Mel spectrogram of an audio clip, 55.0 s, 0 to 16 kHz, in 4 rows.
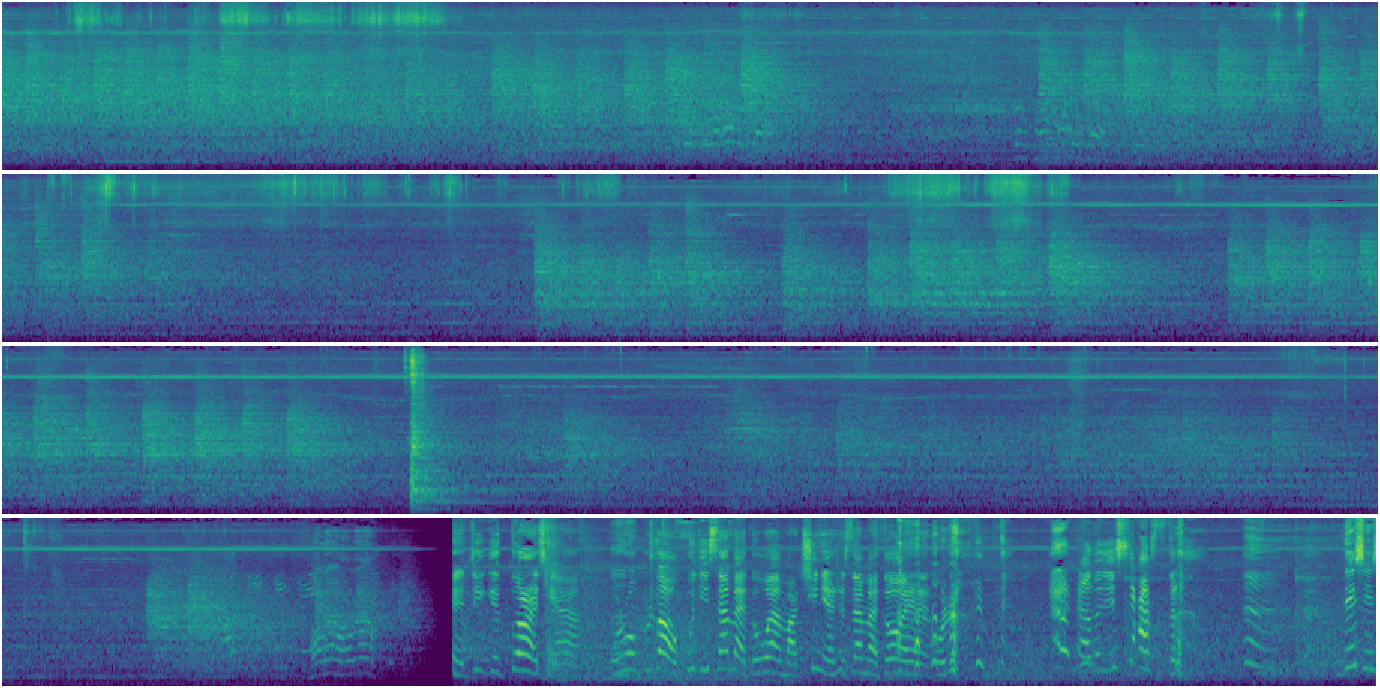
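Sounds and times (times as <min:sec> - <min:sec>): steel sheet grinding through rollers: 0:00.0 - 0:55.0
sharp metallic bang: 0:31.6 - 0:34.1.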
